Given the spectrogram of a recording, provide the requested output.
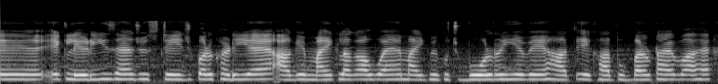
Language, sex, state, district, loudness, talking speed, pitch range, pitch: Hindi, female, Uttar Pradesh, Muzaffarnagar, -16 LUFS, 235 wpm, 225-235 Hz, 230 Hz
